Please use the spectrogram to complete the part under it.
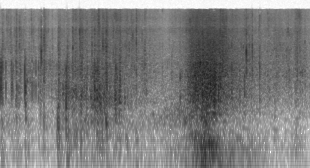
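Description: A tall tree cracks and crashes to the ground nearby.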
